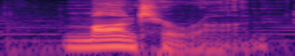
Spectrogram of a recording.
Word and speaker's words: Montaron: on how do you say how's his name pronounce montaron okay we'll put monterron in the second place spot because then if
